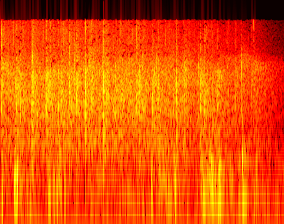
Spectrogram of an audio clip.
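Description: A church audience at First Baptist Church applauds to welcome a newcomer, with steady, dense clapping that holds evenly and then fades out at the end.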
